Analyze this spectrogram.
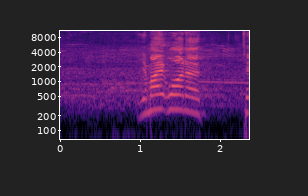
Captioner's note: crowd cheering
